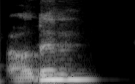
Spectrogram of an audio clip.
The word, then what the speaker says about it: Oban: I do pronounce it that way, although I've learned somewhat recently in a funny kind of way that that's not how I'm supposed to pronounce it. It's actually more like Oban.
